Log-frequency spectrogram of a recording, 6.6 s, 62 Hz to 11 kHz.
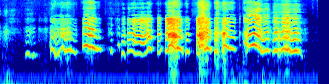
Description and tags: fear crying 3
Woman crying in fear, pain & horror
fear, horror, woman-crying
